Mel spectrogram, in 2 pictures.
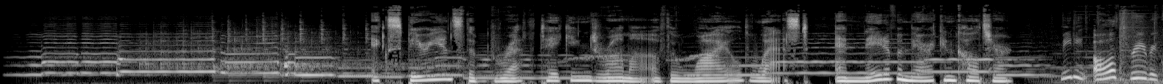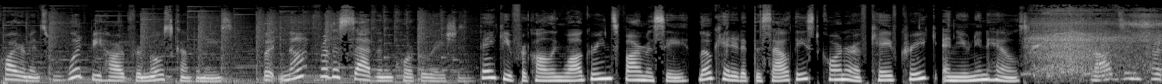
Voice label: English, females

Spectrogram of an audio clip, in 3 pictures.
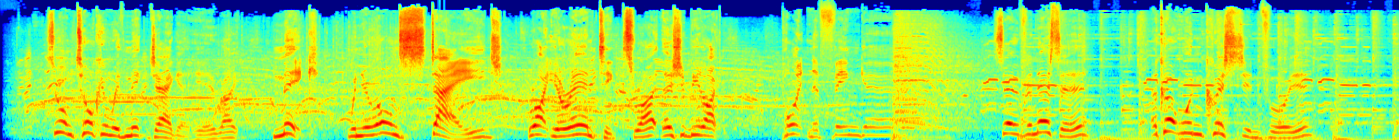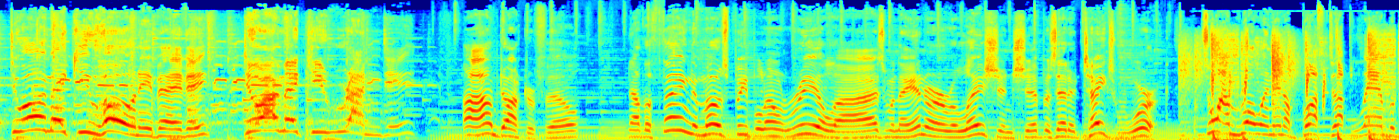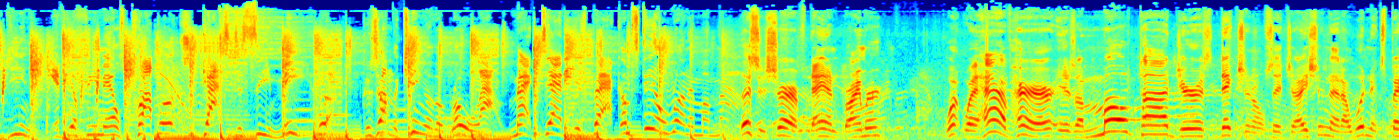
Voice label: English, english males

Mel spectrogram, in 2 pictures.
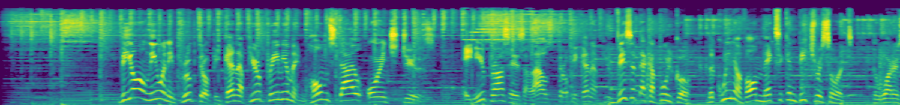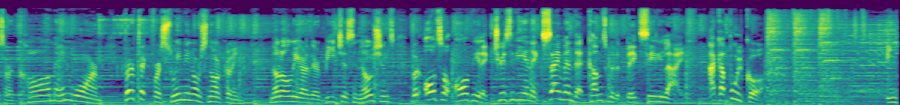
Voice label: English, english males

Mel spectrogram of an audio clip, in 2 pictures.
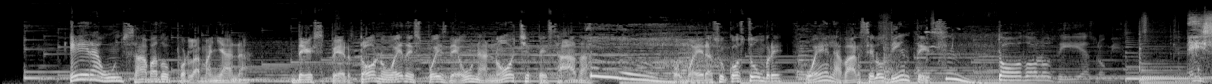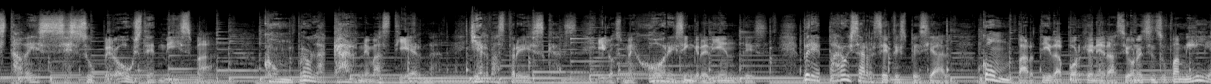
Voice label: Spanish, males

